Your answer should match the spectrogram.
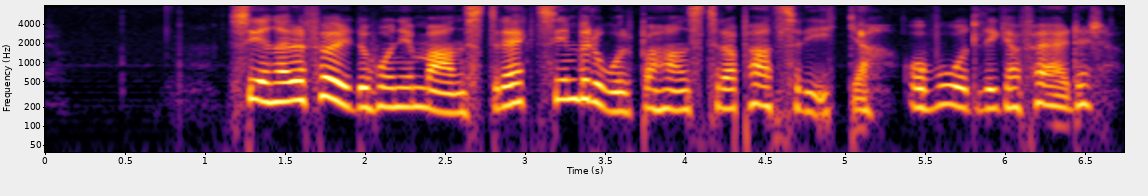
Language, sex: Swedish, female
